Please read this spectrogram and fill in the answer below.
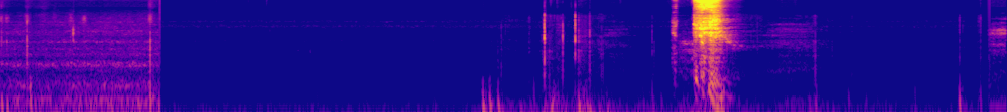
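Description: A loud explosive sneeze after a short intake of breath, with background rumble of room or traffic noise.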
